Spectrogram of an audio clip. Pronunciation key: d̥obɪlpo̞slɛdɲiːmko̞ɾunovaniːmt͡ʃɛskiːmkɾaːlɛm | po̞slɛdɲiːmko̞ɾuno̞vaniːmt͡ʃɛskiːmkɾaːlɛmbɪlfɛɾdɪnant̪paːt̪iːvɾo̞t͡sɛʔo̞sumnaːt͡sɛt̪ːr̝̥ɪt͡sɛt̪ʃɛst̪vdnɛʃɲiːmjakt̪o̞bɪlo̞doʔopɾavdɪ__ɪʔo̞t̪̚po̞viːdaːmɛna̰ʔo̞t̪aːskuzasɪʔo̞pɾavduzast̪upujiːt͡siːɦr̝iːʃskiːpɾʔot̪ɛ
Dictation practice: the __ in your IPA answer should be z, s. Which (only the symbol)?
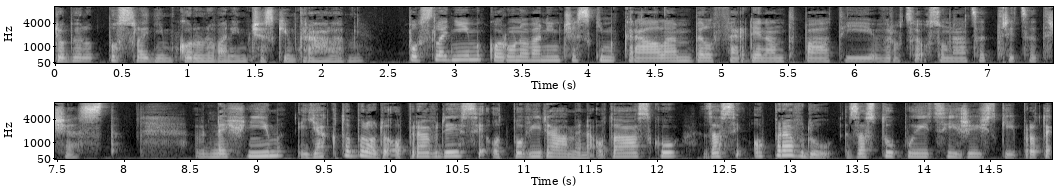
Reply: s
